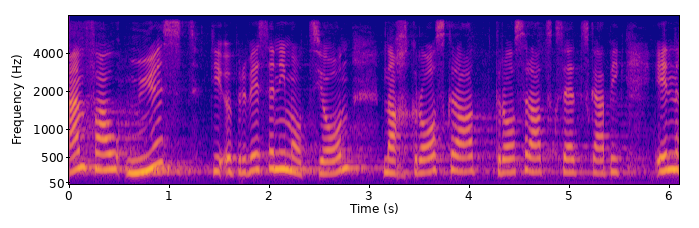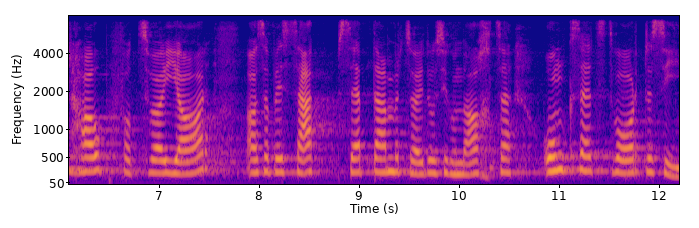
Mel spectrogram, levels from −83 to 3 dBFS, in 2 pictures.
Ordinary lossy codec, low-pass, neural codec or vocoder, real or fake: none; 7.2 kHz; none; real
